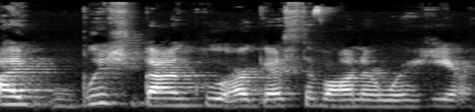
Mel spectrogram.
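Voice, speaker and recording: A put-on, growling character voice comes at a moderate pace with fairly even intonation. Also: woman, medium pitch for a woman. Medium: read story. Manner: tense, fearful.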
